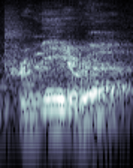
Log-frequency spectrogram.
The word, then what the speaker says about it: Premera: was from another U.S Healthcare Company there called premiera p-i-e-m-e-i-action that's how it's pronounced and uh comes what about six seven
